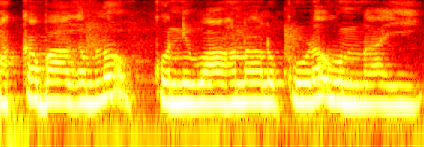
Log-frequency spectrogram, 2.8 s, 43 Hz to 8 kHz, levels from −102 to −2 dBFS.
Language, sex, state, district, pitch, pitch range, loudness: Telugu, male, Telangana, Hyderabad, 210 Hz, 205-220 Hz, -11 LUFS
